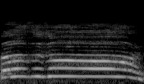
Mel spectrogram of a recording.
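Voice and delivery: high, drawn-out yell. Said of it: "Did you actually yell out my name?".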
